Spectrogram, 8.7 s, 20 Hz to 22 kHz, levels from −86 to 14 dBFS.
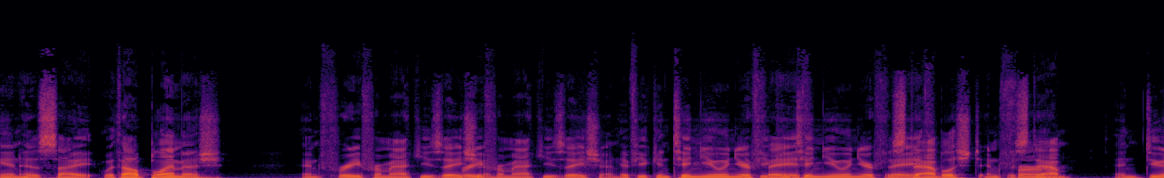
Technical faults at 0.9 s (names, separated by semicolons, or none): none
